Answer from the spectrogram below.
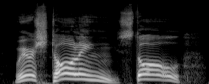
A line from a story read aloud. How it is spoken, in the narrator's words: Asker shouted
